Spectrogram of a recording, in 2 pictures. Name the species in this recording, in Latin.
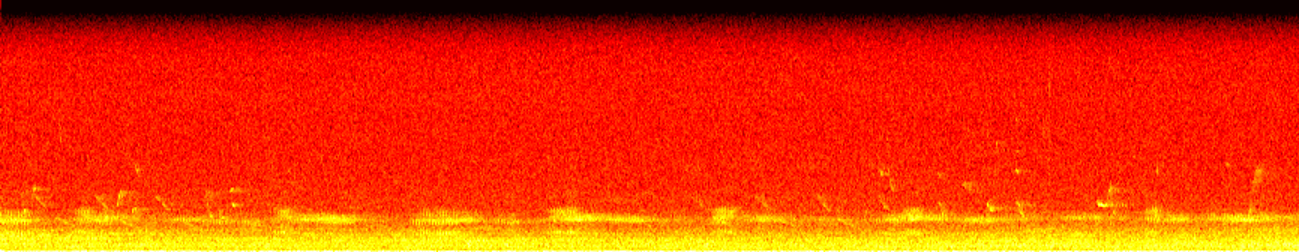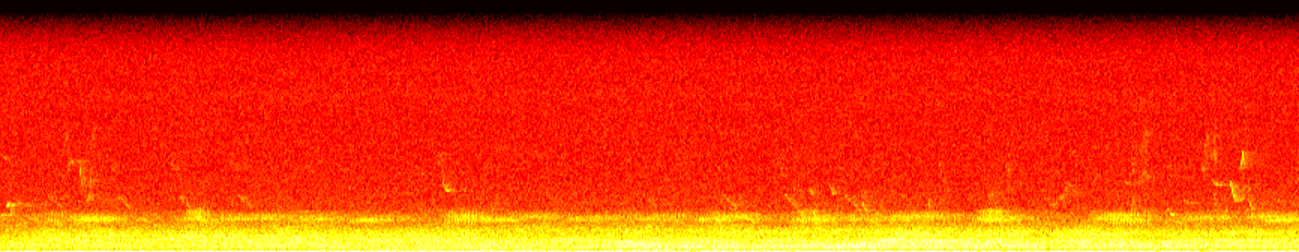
unidentified bird, Dumetella carolinensis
